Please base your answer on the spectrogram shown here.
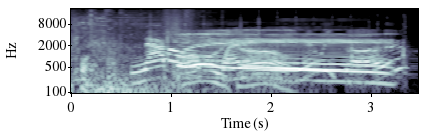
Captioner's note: players cheering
